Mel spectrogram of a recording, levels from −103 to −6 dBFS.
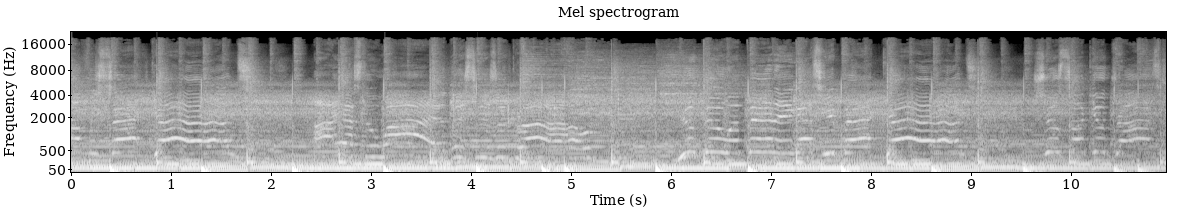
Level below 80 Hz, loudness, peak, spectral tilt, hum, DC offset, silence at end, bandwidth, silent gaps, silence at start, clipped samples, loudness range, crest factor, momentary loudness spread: -16 dBFS; -14 LUFS; 0 dBFS; -4 dB/octave; none; under 0.1%; 0 s; 19 kHz; none; 0 s; under 0.1%; 1 LU; 12 dB; 4 LU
